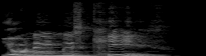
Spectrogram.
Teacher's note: I've changed the pitch and now it becomes a question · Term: intonation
